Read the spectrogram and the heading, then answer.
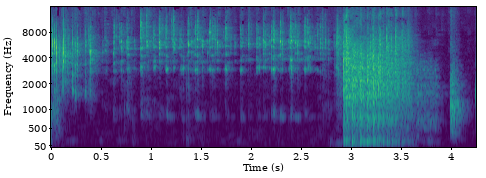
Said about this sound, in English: All right, that's three dice. Give me your roll. Let's go.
